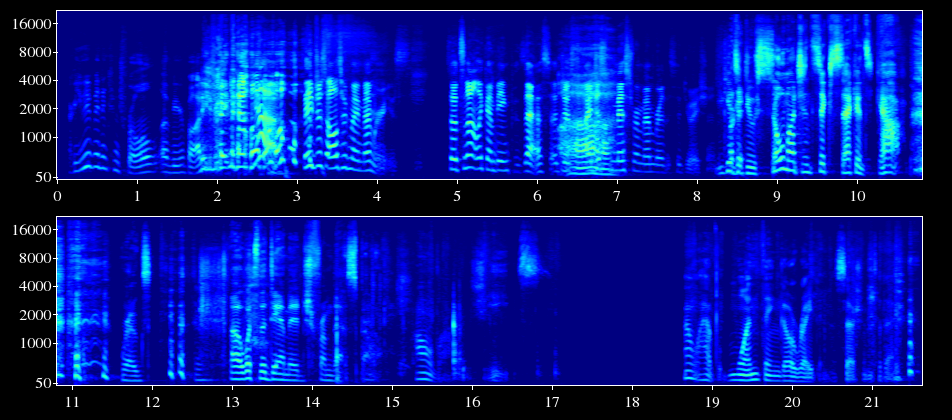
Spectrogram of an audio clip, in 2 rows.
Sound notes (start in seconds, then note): 6.4 groaning; 12.2 chuckles; 21.4 players laughing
